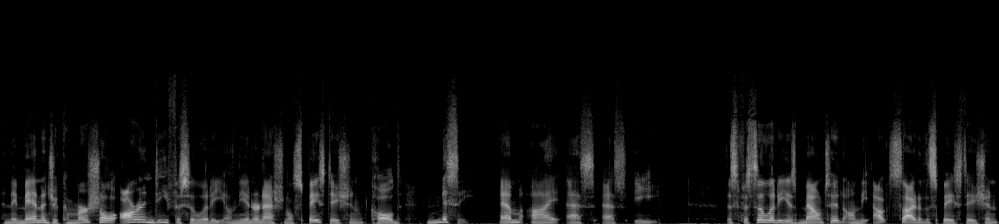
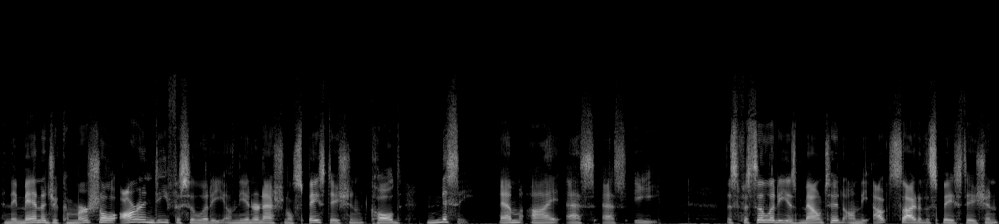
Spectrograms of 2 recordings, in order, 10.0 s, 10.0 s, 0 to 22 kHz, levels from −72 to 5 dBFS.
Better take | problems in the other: neither | none

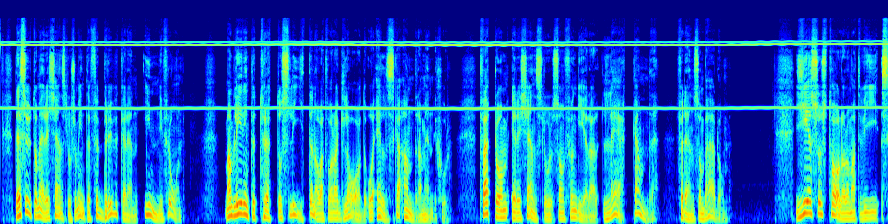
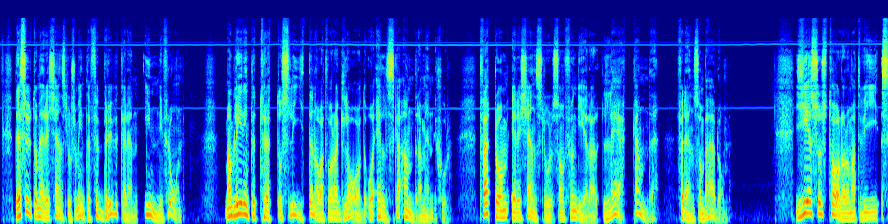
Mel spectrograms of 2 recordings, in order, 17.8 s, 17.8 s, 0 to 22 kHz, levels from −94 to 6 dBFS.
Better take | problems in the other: second | high-pitched whine; loud; throughout; 9.5 kHz, 6 dB below the speech; faint in the second

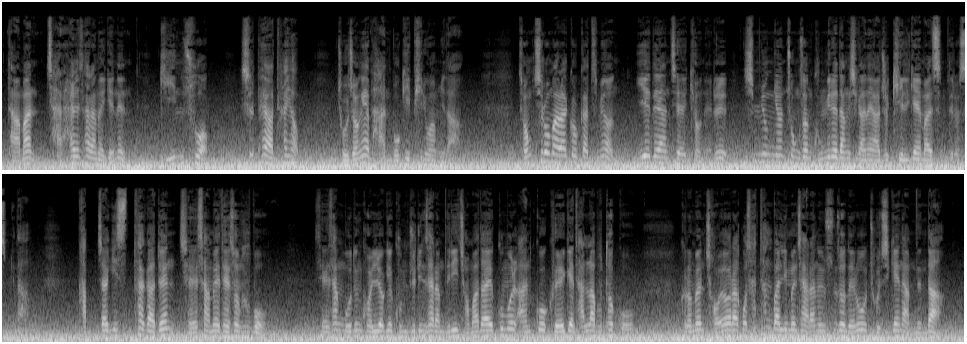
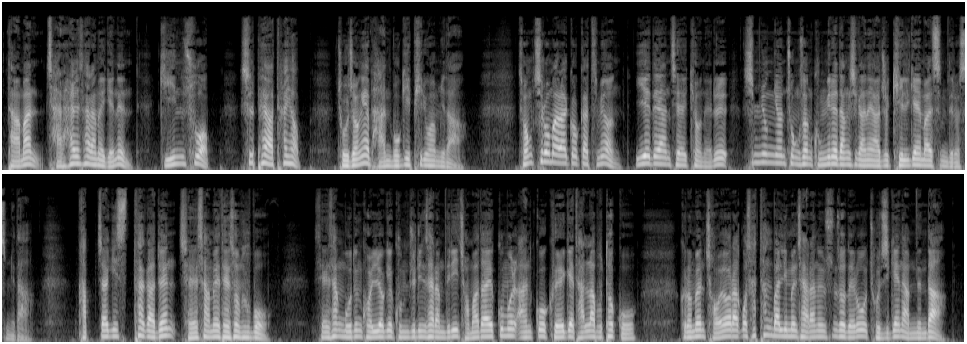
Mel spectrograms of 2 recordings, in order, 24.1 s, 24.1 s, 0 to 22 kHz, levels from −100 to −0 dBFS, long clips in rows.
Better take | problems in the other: second | wind noise on the microphone; heavy; 7 dB below the speech

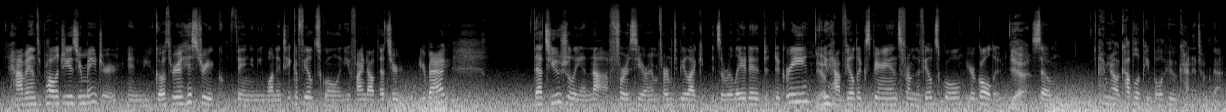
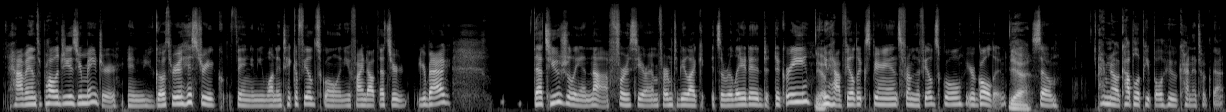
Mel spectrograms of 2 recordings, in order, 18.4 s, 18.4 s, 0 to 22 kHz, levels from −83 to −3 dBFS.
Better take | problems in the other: second | wind noise on the microphone; heavy; 9 dB below the speech

